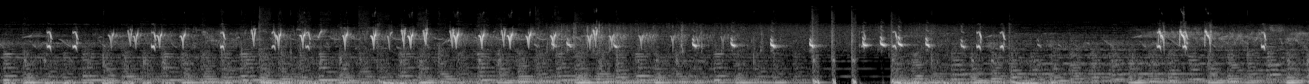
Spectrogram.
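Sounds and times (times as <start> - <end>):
birds chirping: 0.0 - 13.0
low background music: 0.0 - 13.0.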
